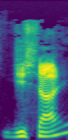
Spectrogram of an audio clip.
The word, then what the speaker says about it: Yishai: Yishai? – Yes.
